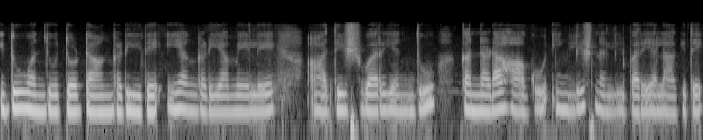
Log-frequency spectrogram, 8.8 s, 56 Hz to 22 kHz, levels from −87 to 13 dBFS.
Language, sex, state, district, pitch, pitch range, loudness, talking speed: Kannada, female, Karnataka, Bidar, 200 Hz, 190-210 Hz, -17 LUFS, 100 wpm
